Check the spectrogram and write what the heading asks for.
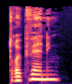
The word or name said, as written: drypvanding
